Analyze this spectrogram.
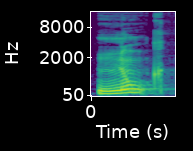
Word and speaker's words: nunc: For nunc, the N before a C would be pronounced like an NG. So it's not nunc, it's nunc, nunc.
